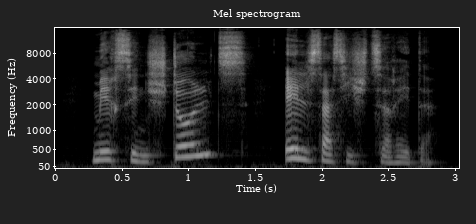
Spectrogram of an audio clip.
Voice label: "stolz", alsace

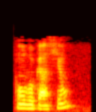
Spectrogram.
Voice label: "convocation", alsace

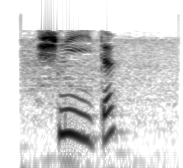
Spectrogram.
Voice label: "schniide", Bas Rhin; vin; tailler

